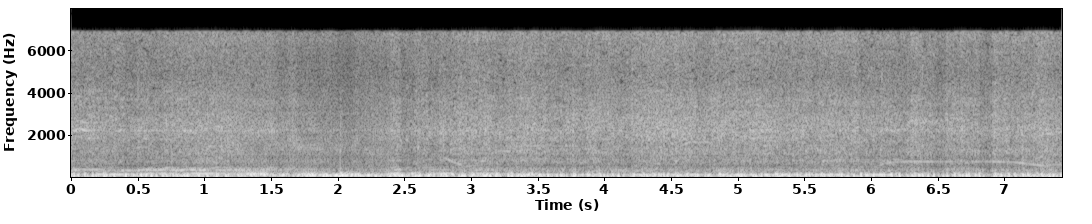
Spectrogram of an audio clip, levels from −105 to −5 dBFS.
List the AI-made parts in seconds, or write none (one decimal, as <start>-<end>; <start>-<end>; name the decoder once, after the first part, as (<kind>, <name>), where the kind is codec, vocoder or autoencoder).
1.2-2.4 (codec, ZipCodec)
